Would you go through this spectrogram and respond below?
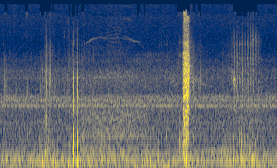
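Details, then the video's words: Little orange kitten Eric, yawning, purring loudly, then suddenly sneezing in a cozy moment; a soft low purr runs under the clip, broken by one sharp, bright sneeze burst near the middle, with faint clicks around it. "Эрик зевает и мурчит, а потом чихает 😹 | Eric yawns purrs and sneezes"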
